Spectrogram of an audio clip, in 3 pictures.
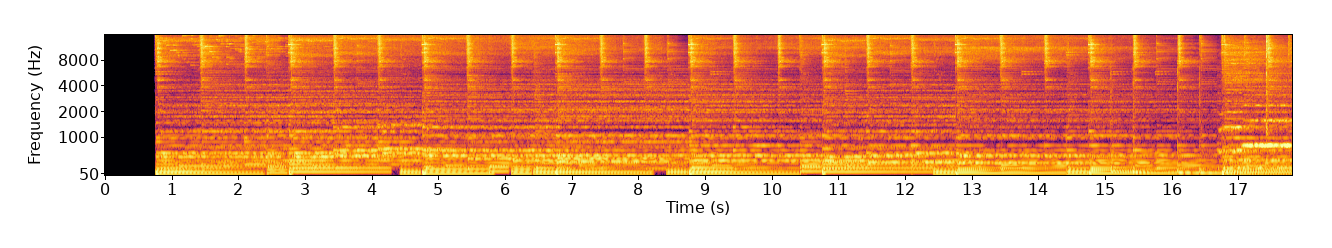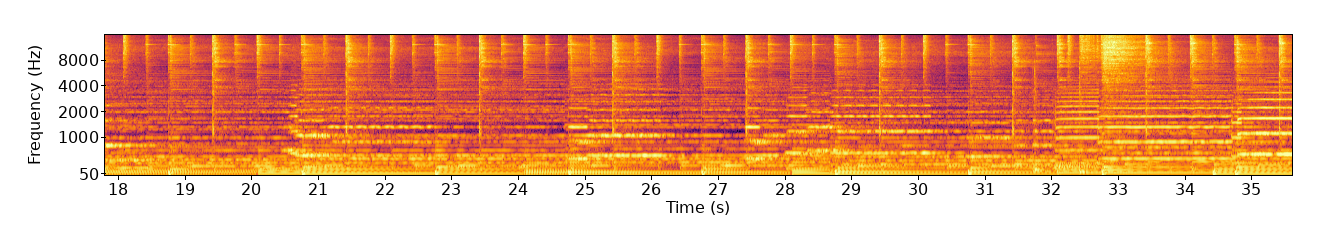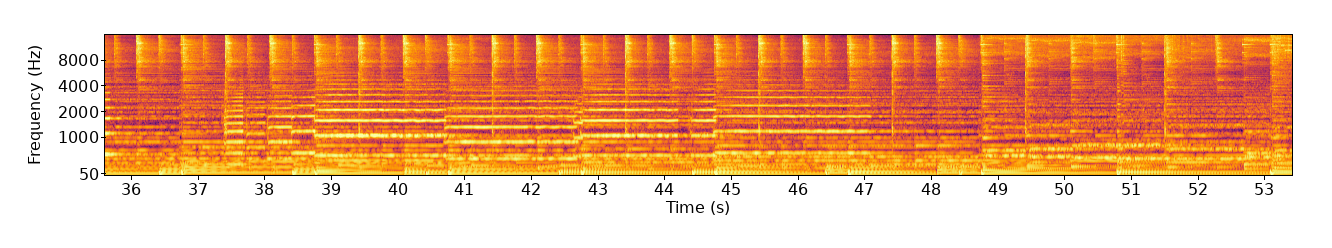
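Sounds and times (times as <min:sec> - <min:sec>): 
festive waltz: 0:00.8 - 0:53.4.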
